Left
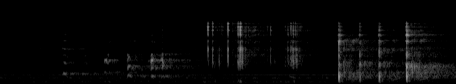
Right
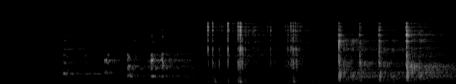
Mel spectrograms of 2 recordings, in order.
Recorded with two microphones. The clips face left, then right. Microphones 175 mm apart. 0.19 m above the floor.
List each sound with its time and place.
0.6 s laughter: 5° left (ahead or behind), 2 m
2.1 s crushing: 25° right (ahead or behind), 0.7 m
3.4 s a clap: 50° left (ahead or behind), 1.3 m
